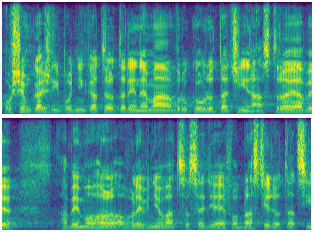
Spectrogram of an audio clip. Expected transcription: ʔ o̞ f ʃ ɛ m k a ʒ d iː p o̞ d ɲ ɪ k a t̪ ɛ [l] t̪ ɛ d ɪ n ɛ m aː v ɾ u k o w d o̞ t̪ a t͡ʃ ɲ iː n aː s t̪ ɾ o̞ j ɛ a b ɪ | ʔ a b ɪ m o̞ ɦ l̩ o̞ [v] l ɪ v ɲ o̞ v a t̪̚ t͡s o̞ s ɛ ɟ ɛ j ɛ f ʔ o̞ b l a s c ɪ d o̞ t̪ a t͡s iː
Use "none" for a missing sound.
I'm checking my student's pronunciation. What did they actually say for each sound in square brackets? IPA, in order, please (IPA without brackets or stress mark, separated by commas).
l, v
